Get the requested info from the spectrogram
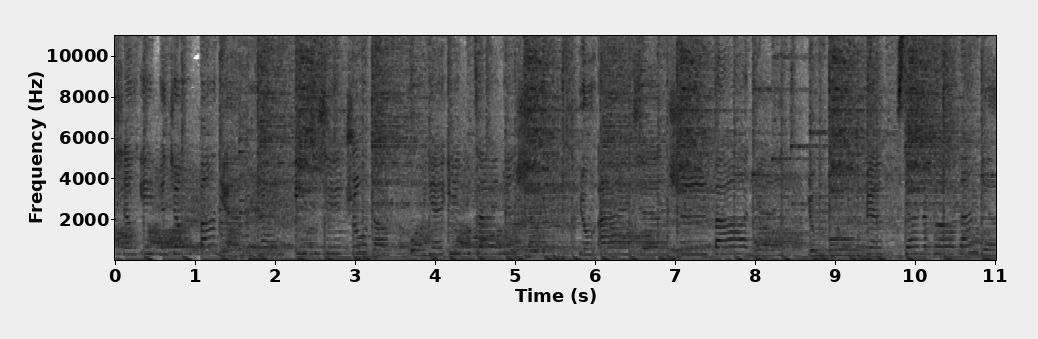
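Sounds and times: dance beat: 0.0s - 11.0s
woman singing: 0.0s - 11.0s.

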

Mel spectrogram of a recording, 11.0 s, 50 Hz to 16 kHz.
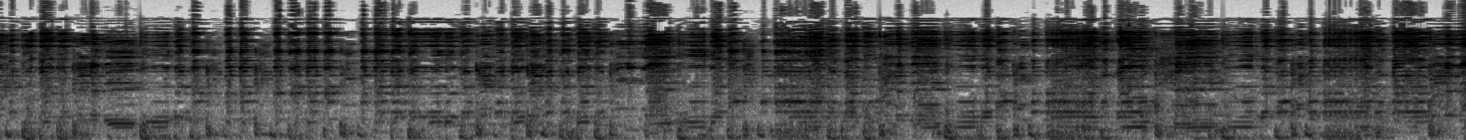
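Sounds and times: beatboxing: 0.0s - 11.0s
harmonica notes: 0.0s - 11.0s.

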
